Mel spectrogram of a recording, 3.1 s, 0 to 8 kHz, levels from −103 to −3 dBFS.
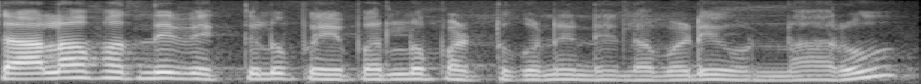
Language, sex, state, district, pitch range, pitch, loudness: Telugu, female, Telangana, Hyderabad, 165-195 Hz, 180 Hz, -19 LUFS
